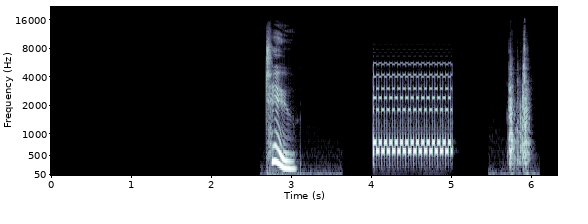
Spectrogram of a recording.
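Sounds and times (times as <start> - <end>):
speech: 2.8 - 3.2
mobile phone ringing with a bright trilling electronic tone: 4.0 - 5.1.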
